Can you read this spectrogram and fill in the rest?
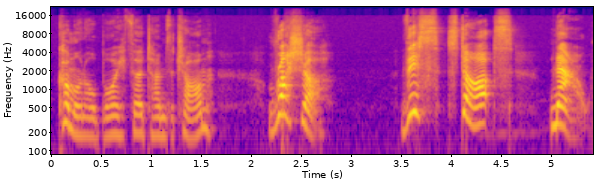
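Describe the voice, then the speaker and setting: A woman voicing a tipsy, pompous, stubborn man in a story, with halting drunken declarations. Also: medium pitch, sing-song, pushed and bright, exaggerated voice. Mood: drunkenly resolute.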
